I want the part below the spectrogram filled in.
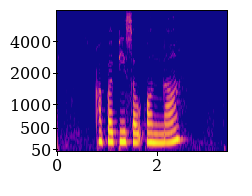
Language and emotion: Russian, neutral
